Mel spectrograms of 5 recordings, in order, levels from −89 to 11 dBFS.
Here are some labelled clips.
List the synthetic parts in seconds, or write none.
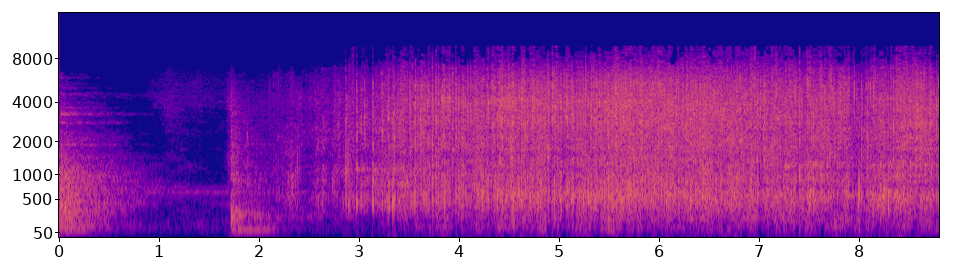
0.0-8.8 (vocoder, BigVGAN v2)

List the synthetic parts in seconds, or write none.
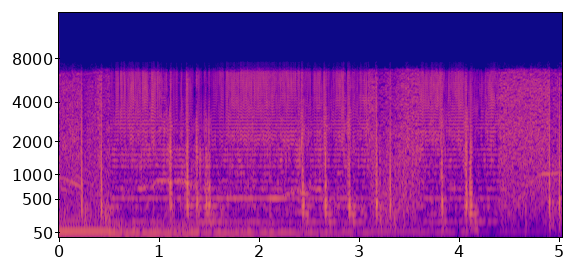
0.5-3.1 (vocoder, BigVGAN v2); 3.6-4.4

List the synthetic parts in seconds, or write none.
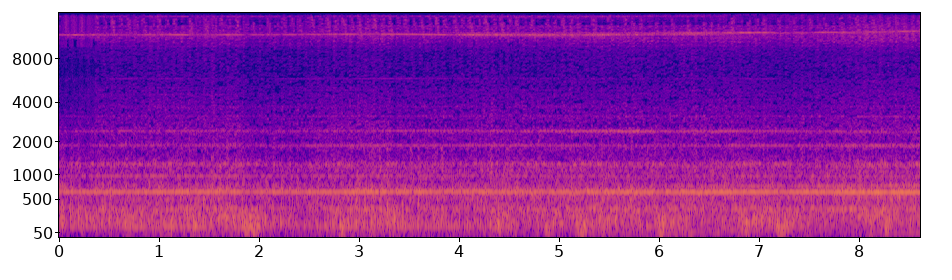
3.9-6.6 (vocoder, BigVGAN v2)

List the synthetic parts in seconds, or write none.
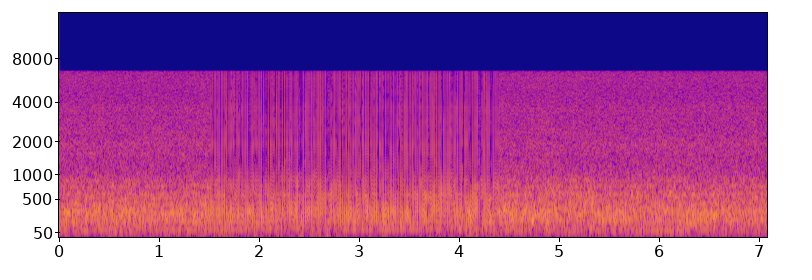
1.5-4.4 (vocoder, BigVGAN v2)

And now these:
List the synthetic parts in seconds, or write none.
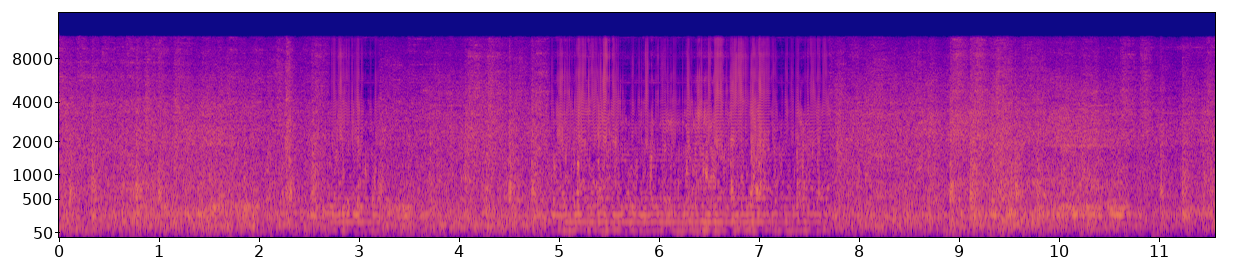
2.7-3.2 (vocoder, BigVGAN v2); 4.9-7.7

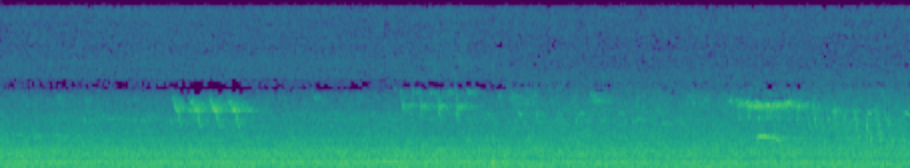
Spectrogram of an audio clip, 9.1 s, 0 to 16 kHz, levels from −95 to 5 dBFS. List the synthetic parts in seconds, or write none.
0.0-1.4 (vocoder, BigVGAN v2); 3.2-3.7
